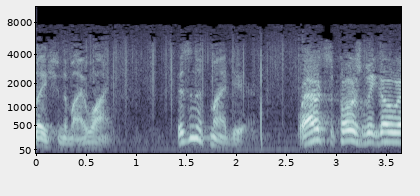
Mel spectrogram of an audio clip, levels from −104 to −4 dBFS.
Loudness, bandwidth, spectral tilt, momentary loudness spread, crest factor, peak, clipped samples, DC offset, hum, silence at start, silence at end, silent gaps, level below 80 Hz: -24 LUFS; 7.8 kHz; -6 dB/octave; 20 LU; 16 dB; -8 dBFS; under 0.1%; under 0.1%; none; 0 s; 0 s; none; -60 dBFS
